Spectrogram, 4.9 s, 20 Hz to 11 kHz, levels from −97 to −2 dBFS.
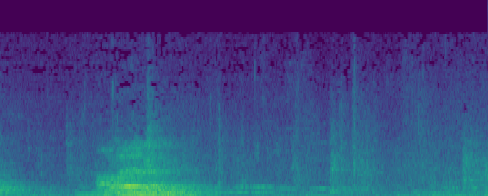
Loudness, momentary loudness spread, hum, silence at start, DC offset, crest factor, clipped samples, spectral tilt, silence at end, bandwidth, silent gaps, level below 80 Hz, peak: -29 LUFS; 22 LU; none; 0 s; under 0.1%; 20 dB; under 0.1%; -7.5 dB/octave; 0 s; 9.4 kHz; none; -56 dBFS; -12 dBFS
